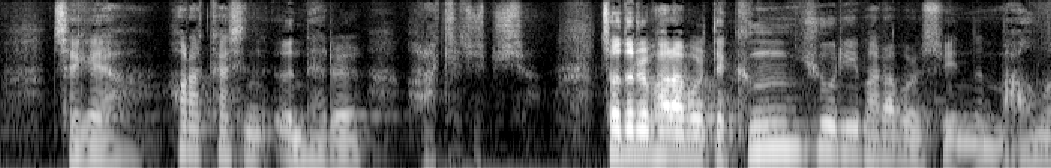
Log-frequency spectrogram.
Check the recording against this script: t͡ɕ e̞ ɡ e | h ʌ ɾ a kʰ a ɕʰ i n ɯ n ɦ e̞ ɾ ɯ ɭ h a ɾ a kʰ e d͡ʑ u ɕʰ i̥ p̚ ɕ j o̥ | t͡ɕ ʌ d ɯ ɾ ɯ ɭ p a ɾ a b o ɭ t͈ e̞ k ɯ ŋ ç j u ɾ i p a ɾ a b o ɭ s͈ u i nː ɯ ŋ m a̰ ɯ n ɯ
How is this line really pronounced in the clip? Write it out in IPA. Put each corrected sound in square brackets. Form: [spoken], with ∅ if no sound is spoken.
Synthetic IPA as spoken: t͡ɕ e̞ ɡ e | h ʌ ɾ a kʰ a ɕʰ i n ɯ n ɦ e̞ ɾ ɯ ɭ h [ʌ] ɾ a kʰ e d͡ʑ u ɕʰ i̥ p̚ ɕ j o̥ | t͡ɕ ʌ d ɯ ɾ ɯ ɭ p a ɾ a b o ɭ t͈ e̞ k ɯ ŋ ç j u ɾ i p a ɾ a b o ɭ s͈ u i nː ɯ [n] m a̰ ɯ [m] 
